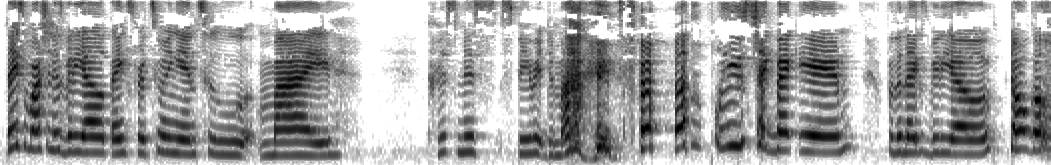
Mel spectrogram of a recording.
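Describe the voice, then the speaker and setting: A woman reviewing a movie on her channel, exasperated, swearing often and breaking into laughter. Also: high-pitched.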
